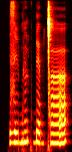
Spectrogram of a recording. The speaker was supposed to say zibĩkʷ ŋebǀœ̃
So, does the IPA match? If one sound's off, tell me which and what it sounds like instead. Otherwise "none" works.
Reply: ŋ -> ɠ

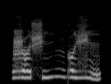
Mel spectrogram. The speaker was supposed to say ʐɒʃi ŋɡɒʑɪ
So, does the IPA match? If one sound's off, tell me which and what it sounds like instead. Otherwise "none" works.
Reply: none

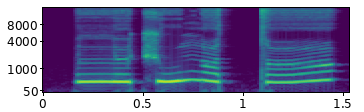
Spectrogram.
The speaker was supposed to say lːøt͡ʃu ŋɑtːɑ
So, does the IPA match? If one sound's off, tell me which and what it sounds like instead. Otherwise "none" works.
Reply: none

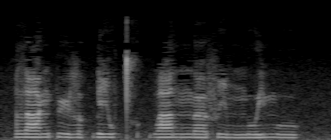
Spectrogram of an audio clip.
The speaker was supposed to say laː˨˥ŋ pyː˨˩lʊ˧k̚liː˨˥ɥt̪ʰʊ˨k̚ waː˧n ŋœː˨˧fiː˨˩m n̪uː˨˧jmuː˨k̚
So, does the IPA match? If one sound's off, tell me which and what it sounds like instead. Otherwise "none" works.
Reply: ɥ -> w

